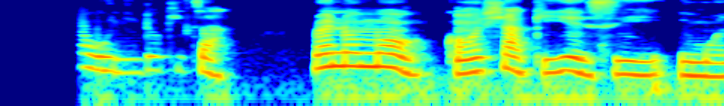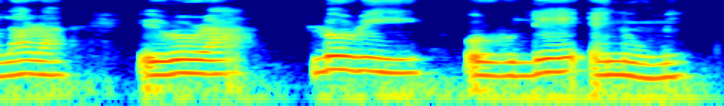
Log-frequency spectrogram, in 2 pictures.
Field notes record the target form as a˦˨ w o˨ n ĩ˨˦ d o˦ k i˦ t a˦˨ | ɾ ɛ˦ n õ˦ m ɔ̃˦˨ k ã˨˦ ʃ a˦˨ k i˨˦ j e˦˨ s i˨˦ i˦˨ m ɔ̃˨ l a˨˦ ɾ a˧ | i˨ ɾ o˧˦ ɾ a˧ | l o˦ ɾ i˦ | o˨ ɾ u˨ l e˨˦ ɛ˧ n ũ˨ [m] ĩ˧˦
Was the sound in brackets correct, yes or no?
yes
